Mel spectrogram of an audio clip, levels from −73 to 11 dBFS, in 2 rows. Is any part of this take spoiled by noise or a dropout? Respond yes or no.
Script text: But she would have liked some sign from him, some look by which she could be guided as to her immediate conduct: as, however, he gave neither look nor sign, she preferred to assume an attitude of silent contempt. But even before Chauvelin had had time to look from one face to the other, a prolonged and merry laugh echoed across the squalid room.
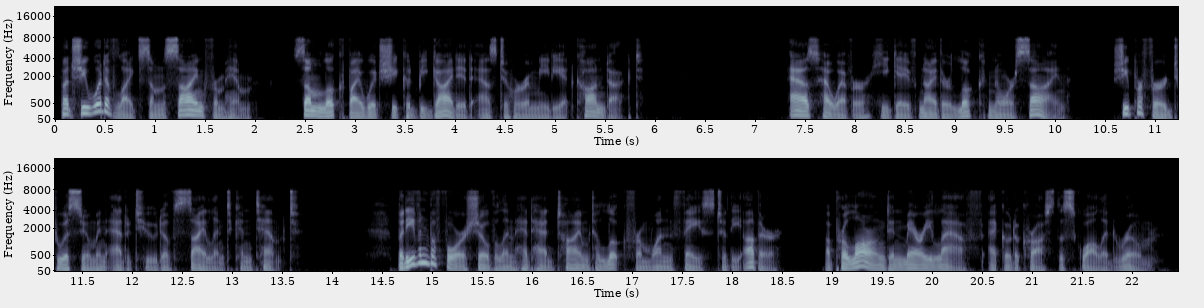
no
